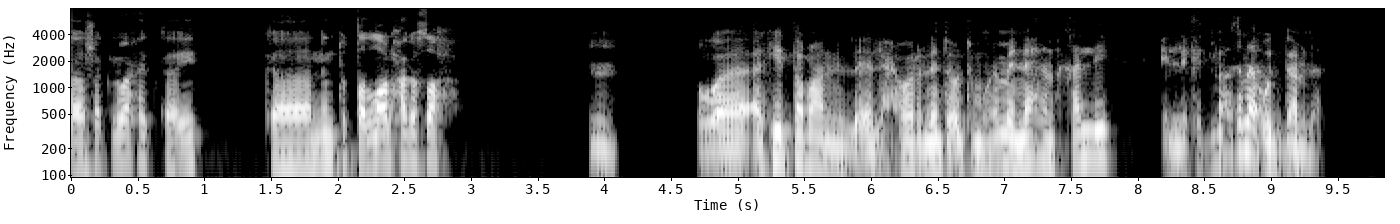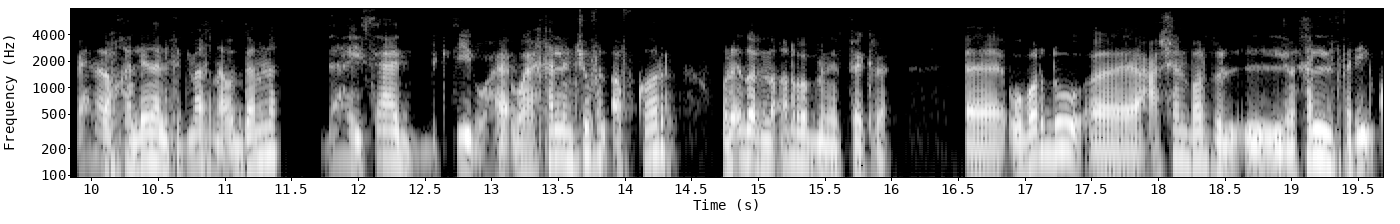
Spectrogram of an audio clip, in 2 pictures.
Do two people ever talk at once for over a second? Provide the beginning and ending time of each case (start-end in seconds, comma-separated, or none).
none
